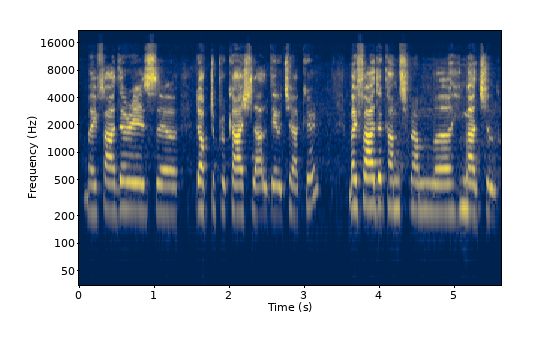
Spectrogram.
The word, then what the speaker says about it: Duechakar: even this, my surname, which is Devchakar, how we pronounce it, is a local word from Himachal.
